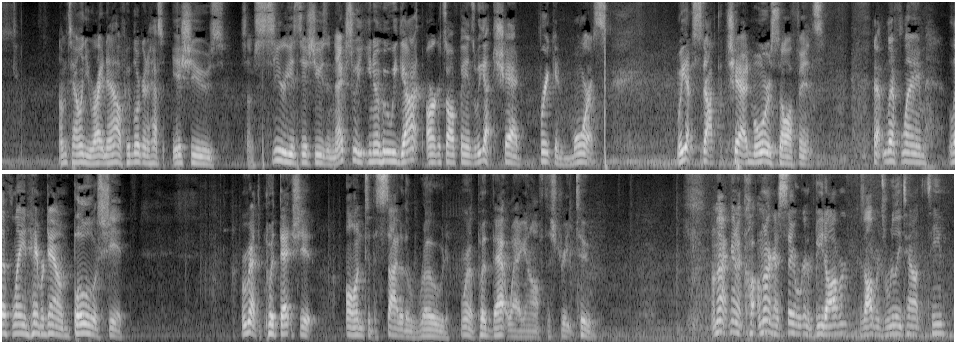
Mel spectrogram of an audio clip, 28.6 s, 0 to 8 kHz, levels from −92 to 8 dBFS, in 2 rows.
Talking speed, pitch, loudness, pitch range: 180 wpm, 140 Hz, -16 LUFS, 125-155 Hz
